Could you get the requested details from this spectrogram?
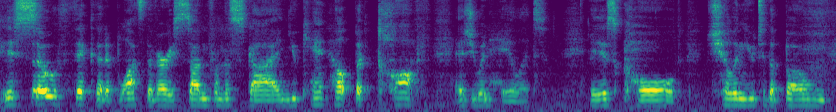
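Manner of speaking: soft, grim scene setting; story narration. Acted.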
